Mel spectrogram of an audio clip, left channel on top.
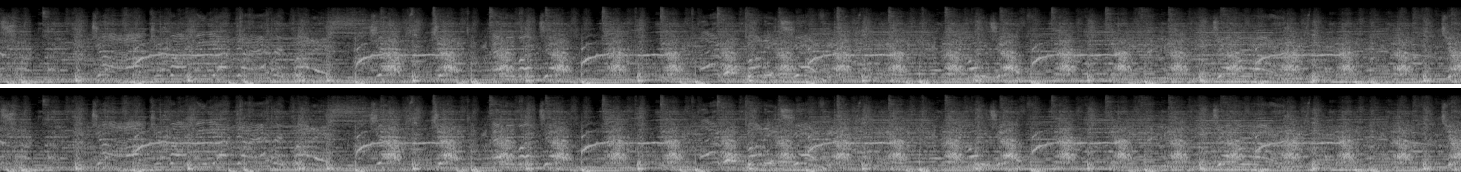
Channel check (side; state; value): both; normal; correlation 0.97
